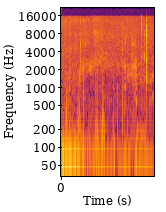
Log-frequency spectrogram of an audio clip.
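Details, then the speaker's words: A single brief, heavily muffled cough, a few short low bursts held away from the microphone, from the speaker during spoken video-game commentary; ordinary cough. "Excuse me there if you guys could hear that cough."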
